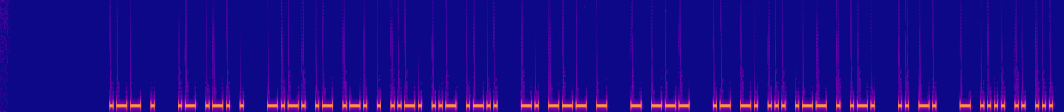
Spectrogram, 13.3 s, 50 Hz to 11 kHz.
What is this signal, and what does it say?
Morse code, heard as a keyed tone, about 28 wpm, 700 Hz. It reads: WE ARE CAREFUL NOT TO ANSWER IN THIS
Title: Sentences from Top 1600 Words 28wpm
